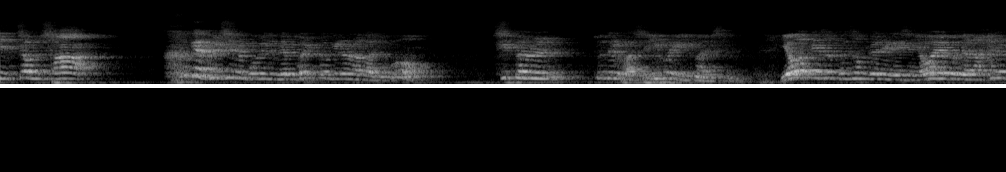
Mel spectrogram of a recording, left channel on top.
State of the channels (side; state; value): right; silent; digital silence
